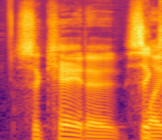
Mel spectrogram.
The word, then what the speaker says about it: Sequeira: you're it's it's cicada like the insect like the insect yeah pronounced like the insect not spelled like the insect dude cicada dude I'd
